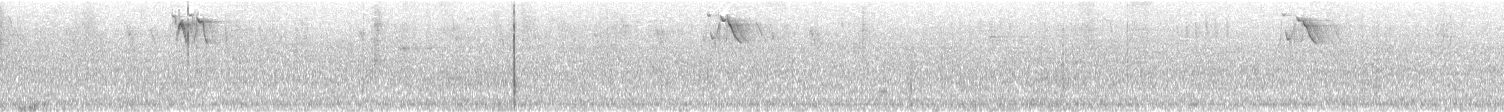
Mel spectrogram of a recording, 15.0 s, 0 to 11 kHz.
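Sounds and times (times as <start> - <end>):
outdoor background noise: 0.0 - 15.0
small bird chirping: 1.7 - 2.3, 7.0 - 7.8, 11.8 - 13.4.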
